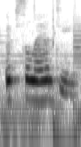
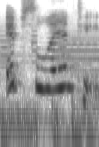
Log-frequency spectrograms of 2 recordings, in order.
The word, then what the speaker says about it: Ypsilanti: So we got Bessemer, Harlingen, and I don't know how to pronounce the last one. Let's ask Google. Ypsilanti. Ypsilanti.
